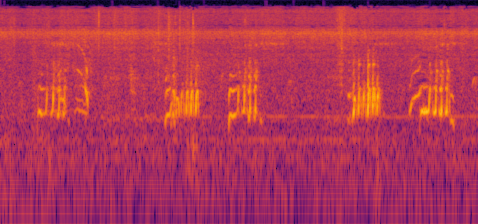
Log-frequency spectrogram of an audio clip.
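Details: Turkeys raised to almost six months old gobble in five rapid, pulsing rattles, each about half a second long, with short gaps between.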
